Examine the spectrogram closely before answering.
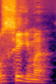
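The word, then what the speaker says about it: σίγμα: o próximo é o Sigma Sigma som de s isso né Nós temos o eh dois tipos de Sigma aí né Nós temos o Sigma aí do Futuro que é o maiúsculo né e tem o minúsculo S então nós temos aí o o o Sigma então Eh por exemplo o o som de s né Sigma de sapo né Uhum Então Sigma som de s sapo ele tem dois formatos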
